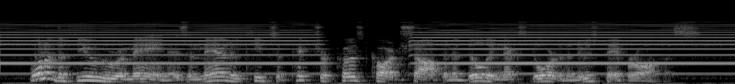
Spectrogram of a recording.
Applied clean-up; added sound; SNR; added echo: none; Bowed string instrument; 3 dB; reverberation time 0.3 s.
